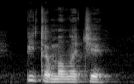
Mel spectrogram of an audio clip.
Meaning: diminutive of pieterman
- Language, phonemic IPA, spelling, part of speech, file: Dutch, /ˈpitərˌmɑnəcə/, pietermannetje, noun, Nl-pietermannetje.ogg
